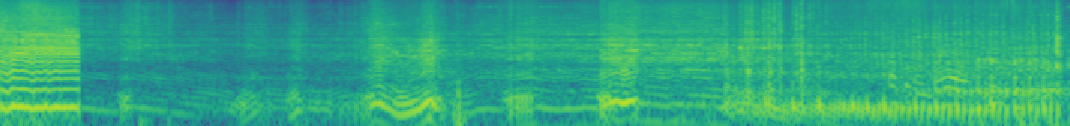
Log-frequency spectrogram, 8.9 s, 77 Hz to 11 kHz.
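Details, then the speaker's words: Stock-motor 2002 Honda CR125 two-stroke dirt bike, first ride after purchase, with a badly stretched chain: revs rise and fall cleanly as it rides past, with no misfire or bogging. The motor runs well and pulls hard. "How'd that sound? Pretty good. Yeah. It's running alright."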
